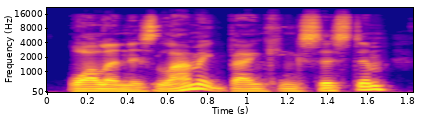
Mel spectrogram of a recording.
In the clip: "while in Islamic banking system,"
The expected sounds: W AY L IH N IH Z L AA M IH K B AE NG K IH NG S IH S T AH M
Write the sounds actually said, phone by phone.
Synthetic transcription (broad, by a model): W AY L IH N IH Z L AA M IH K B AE NG K IH NG S IH S T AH M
